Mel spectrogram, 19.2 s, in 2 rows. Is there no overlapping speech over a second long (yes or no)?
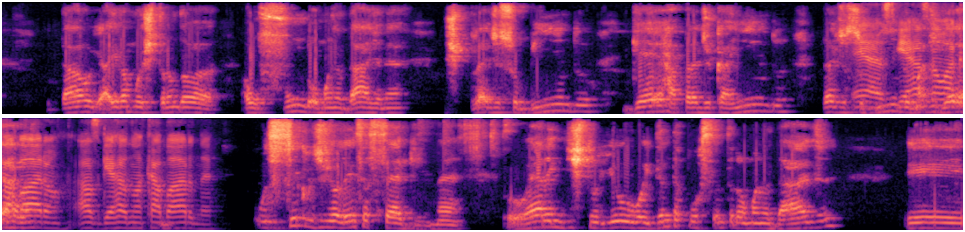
no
